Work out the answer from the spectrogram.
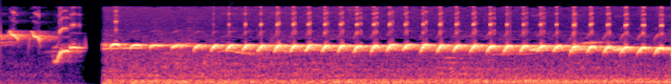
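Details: White-rumped shama heard in a lure recording meant to provoke other shamas into singing: a brief chirp, then a long, fast, even trill of buzzy repeated notes that sinks gently in pitch.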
